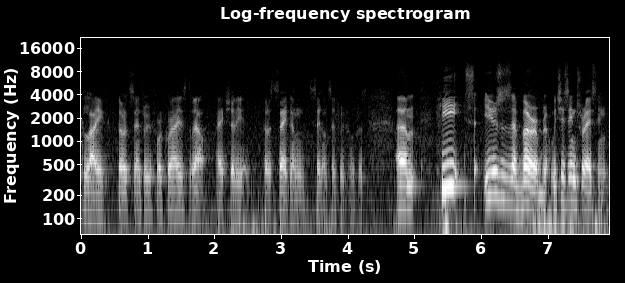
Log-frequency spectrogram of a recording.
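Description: A man's voice: medium pitch, low-quality recording. A man with an Italian accent lecturing a class, digressing often, correcting himself and joking with students. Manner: digressive, self-correcting, jokey asides to students. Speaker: university lecturer.

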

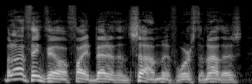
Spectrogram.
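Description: A man's voice: mid-range voice, big pitch swings, a little fast, no room sound, studio quality, close to an everyday voice. A man reading aloud and voicing a boastful tall young soldier who talks in a drawling, folksy way. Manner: drawling, folksy, sure of himself.

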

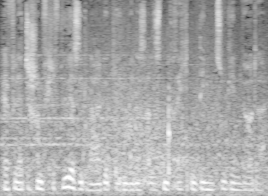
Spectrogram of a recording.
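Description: An actor playing Smirre, an anxious water gnome who captains a ship and barks orders in a radio play. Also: male voice, fairly low pitch, little pitch movement, rapid-fire, over loud music, lightly acted. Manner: worried, commanding orders.

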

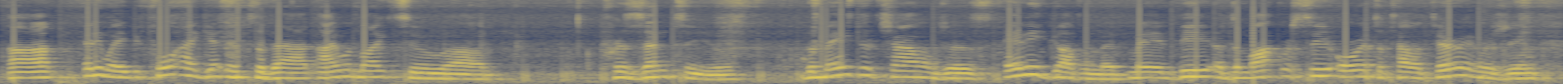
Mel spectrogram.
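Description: A man's voice: a little high, expressive, moderate pace, mellow. Israeli man lecturing with American accent. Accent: American English. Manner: many filler uhs, earnest. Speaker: guest lecturer. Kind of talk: university lecture. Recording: echoey room, noisy.

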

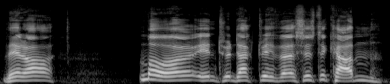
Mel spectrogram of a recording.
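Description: A man's voice: high voice, slow pace, bright, forceful tone, clean tone, no echo, studio quality, voice pushed up, full character voice. A man voicing a befuddled, kindly old professor in a storybook, with a hesitant, singsong delivery. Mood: declamatory, hungry. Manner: dithering, hesitant, singsong and theatrical.

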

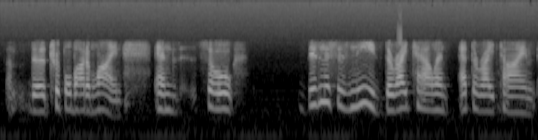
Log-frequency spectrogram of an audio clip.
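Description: A woman from Serbia with a Serbian accent, a business psychologist answering interview questions in a measured, articulate way. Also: mid-range voice, phone-quality sound.

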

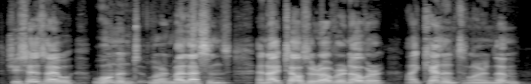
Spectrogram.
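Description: A man's voice: a little high, moderate pace, no room sound, pitched above the performer's own voice, natural voice. A man voicing a stubborn, cheeky little boy who lisps in baby talk, reading a storybook. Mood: complaining. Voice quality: childish lisp, says oo for you. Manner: insistent, bouncy.

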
